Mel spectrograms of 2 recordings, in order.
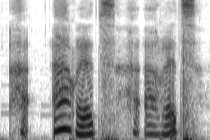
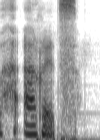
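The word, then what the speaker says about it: הָאָרֶץ: And if we say ha'aretz, that means the land. So eretz means land, but when there's a ha attached to it, we pronounce it as aretz. So ha'aretz. Okay. Now ha'aretz in Hebrew is specifically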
